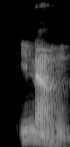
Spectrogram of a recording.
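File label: "inang", Malay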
